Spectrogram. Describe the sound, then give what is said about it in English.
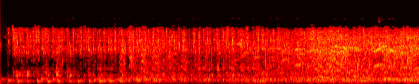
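Water pours steadily into a tall glass, a continuous splashing gush that grows slightly louder and brighter over several seconds as the vessel fills, alone without any talking. “Well, I'll pour myself a glass of water.”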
